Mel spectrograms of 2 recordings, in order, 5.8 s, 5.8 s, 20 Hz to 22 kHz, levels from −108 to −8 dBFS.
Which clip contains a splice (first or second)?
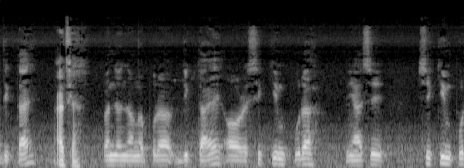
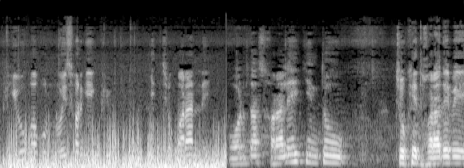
second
